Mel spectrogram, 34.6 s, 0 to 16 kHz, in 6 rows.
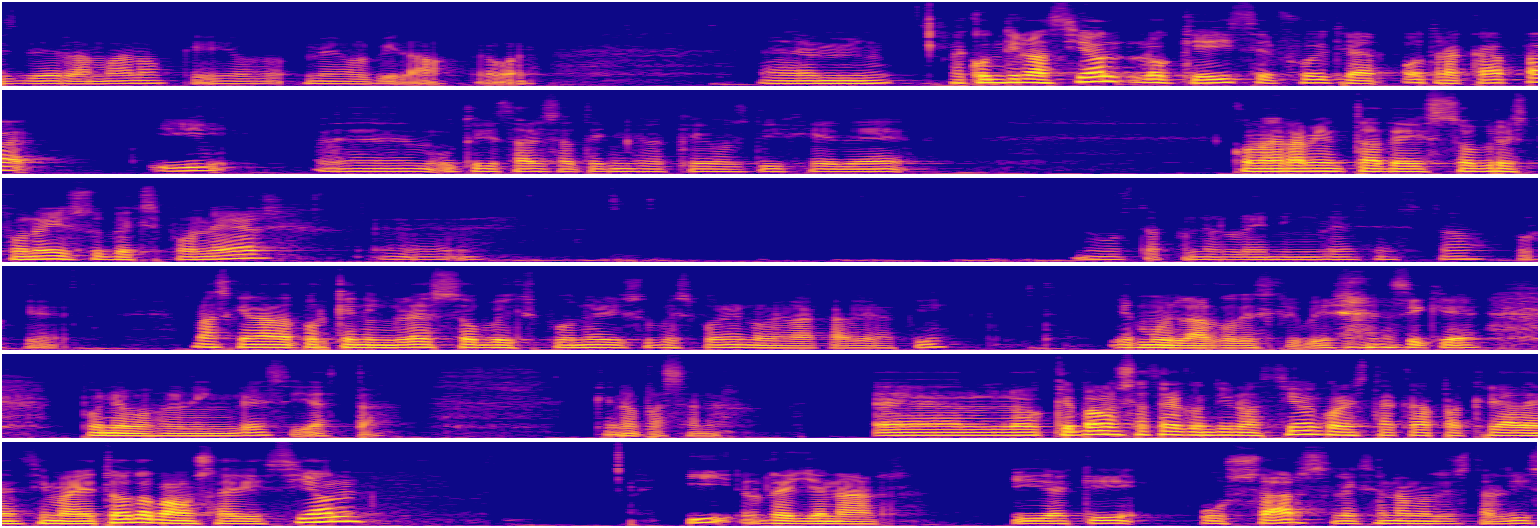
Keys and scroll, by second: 1.5 super+space, 24.2 super+space.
